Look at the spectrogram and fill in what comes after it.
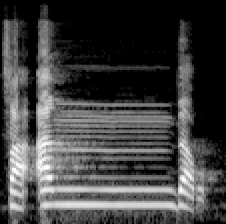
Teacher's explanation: Jadi ketika mendengung itu sudah sambil digigit ujung lidahnya. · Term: ikhfa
